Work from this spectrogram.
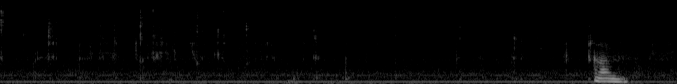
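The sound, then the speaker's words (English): Soft, faint chewing of xylitol gum, steady wet smacks over a low hum, with a brief voiced sound near the end. “I'm chewing some gum for my teeth. Xylitol.”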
